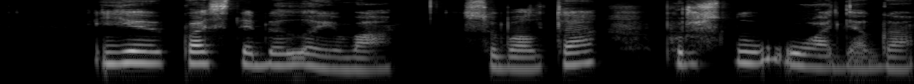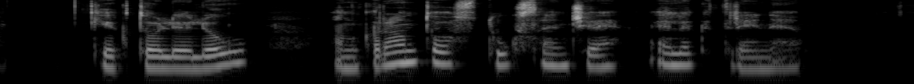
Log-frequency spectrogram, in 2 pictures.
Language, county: Lithuanian, Tauragė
